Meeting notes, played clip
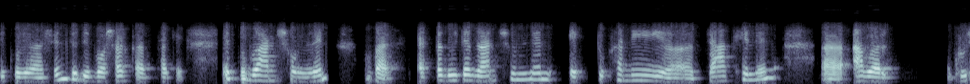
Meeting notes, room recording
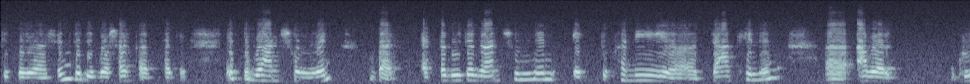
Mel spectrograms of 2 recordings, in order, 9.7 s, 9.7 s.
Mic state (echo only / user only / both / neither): echo only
